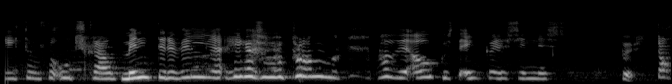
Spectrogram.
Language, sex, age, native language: Icelandic, female, 13, Icelandic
